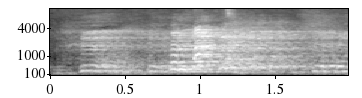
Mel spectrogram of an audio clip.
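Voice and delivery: a long theatrical last gasp; dying gasp as Prince Philip. Retold or imitated. For the class, Prince Philip's dying gasp. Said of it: "which is Prince Philip".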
